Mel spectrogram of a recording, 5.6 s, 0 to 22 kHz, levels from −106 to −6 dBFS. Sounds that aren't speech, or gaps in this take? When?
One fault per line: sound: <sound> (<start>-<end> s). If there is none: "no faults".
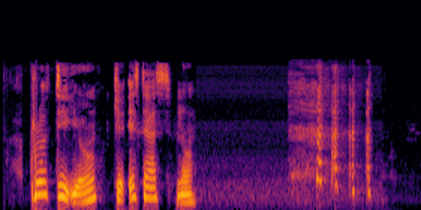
sound: laugh (3.8-5.0 s)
